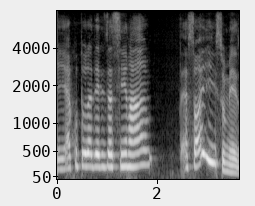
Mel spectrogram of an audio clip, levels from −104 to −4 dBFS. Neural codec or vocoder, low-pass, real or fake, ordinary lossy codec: codec, 16 kHz, 8 kbps, FreqCodec, larger model; none; fake; none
